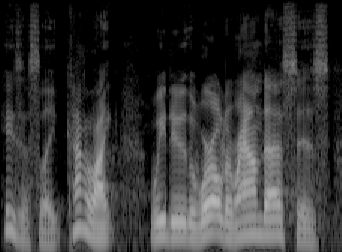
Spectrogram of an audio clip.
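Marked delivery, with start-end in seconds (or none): 0.0-0.7 soft and sad. Shown as a demonstration. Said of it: "what's happening to the man of God".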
